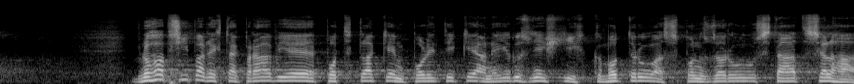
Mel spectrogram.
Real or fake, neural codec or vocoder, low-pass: fake; vocoder, 24 kHz, 100 mel bands, Vocos; 10.8 kHz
